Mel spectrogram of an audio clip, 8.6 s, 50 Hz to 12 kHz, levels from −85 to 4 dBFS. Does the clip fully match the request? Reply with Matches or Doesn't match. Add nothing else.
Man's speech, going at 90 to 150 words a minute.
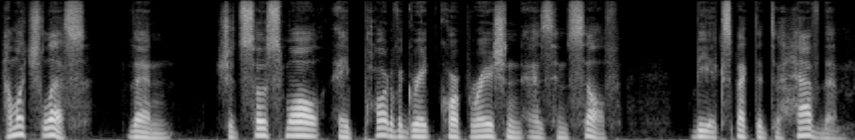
Matches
